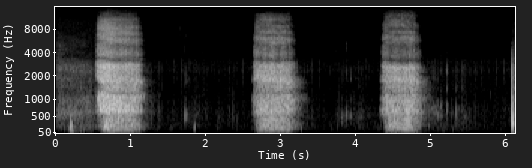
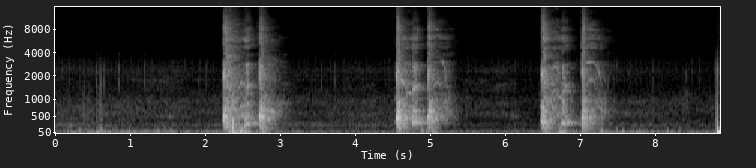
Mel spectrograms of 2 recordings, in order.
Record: {"exhalation_length": "6.1 s", "exhalation_amplitude": 18135, "exhalation_signal_mean_std_ratio": 0.39, "three_cough_length": "8.9 s", "three_cough_amplitude": 11684, "three_cough_signal_mean_std_ratio": 0.32, "survey_phase": "alpha (2021-03-01 to 2021-08-12)", "age": "45-64", "gender": "Male", "wearing_mask": "No", "symptom_none": true, "smoker_status": "Never smoked", "respiratory_condition_asthma": false, "respiratory_condition_other": false, "recruitment_source": "REACT", "submission_delay": "1 day", "covid_test_result": "Negative", "covid_test_method": "RT-qPCR"}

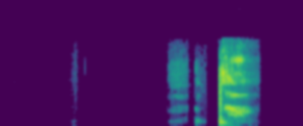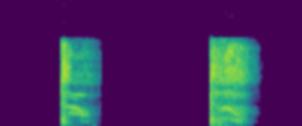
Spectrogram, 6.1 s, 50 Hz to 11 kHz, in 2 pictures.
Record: {"three_cough_length": "6.1 s", "three_cough_amplitude": 26929, "three_cough_signal_mean_std_ratio": 0.28, "survey_phase": "beta (2021-08-13 to 2022-03-07)", "age": "45-64", "gender": "Female", "wearing_mask": "No", "symptom_none": true, "symptom_onset": "11 days", "smoker_status": "Never smoked", "respiratory_condition_asthma": false, "respiratory_condition_other": false, "recruitment_source": "REACT", "submission_delay": "2 days", "covid_test_result": "Negative", "covid_test_method": "RT-qPCR", "influenza_a_test_result": "Negative", "influenza_b_test_result": "Negative"}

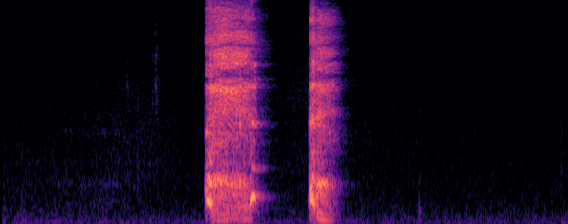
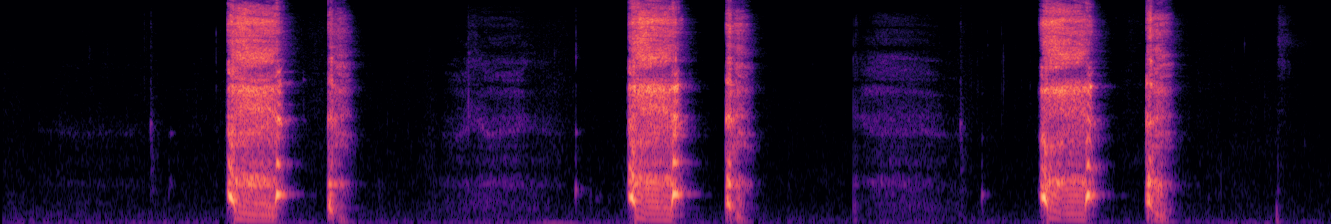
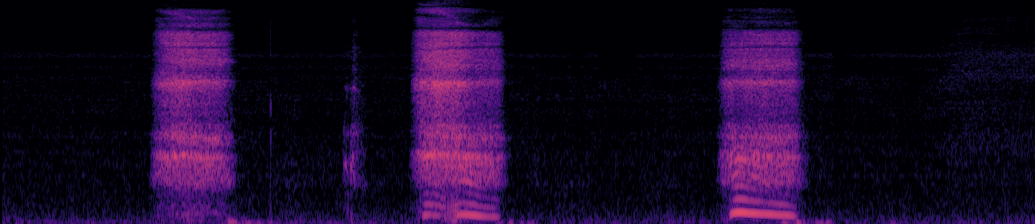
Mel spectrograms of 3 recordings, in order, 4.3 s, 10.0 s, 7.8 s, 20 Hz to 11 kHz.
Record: {"cough_length": "4.3 s", "cough_amplitude": 6462, "cough_signal_mean_std_ratio": 0.29, "three_cough_length": "10.0 s", "three_cough_amplitude": 12895, "three_cough_signal_mean_std_ratio": 0.31, "exhalation_length": "7.8 s", "exhalation_amplitude": 815, "exhalation_signal_mean_std_ratio": 0.42, "survey_phase": "beta (2021-08-13 to 2022-03-07)", "age": "45-64", "gender": "Female", "wearing_mask": "No", "symptom_cough_any": true, "symptom_sore_throat": true, "smoker_status": "Never smoked", "respiratory_condition_asthma": false, "respiratory_condition_other": false, "recruitment_source": "REACT", "submission_delay": "0 days", "covid_test_result": "Negative", "covid_test_method": "RT-qPCR"}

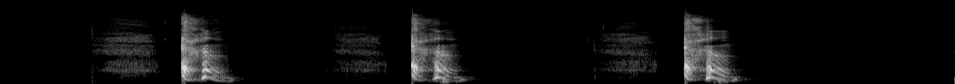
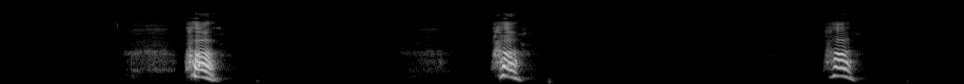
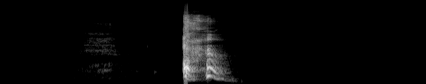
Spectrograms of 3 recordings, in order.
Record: {"three_cough_length": "9.6 s", "three_cough_amplitude": 32768, "three_cough_signal_mean_std_ratio": 0.22, "exhalation_length": "9.6 s", "exhalation_amplitude": 28206, "exhalation_signal_mean_std_ratio": 0.2, "cough_length": "4.3 s", "cough_amplitude": 32768, "cough_signal_mean_std_ratio": 0.17, "survey_phase": "beta (2021-08-13 to 2022-03-07)", "age": "45-64", "gender": "Female", "wearing_mask": "No", "symptom_none": true, "smoker_status": "Ex-smoker", "respiratory_condition_asthma": false, "respiratory_condition_other": false, "recruitment_source": "REACT", "submission_delay": "3 days", "covid_test_result": "Negative", "covid_test_method": "RT-qPCR", "influenza_a_test_result": "Negative", "influenza_b_test_result": "Negative"}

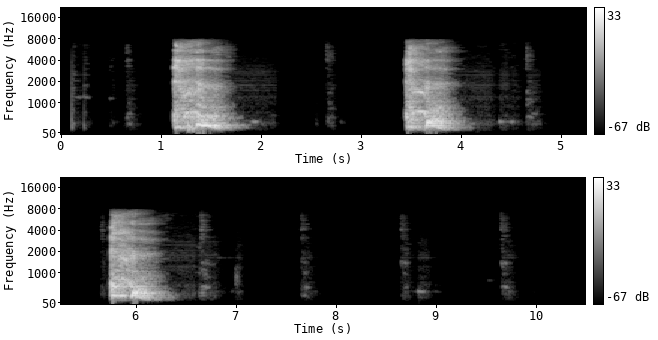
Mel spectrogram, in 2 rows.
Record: {"three_cough_length": "10.5 s", "three_cough_amplitude": 31538, "three_cough_signal_mean_std_ratio": 0.3, "survey_phase": "beta (2021-08-13 to 2022-03-07)", "age": "18-44", "gender": "Female", "wearing_mask": "No", "symptom_none": true, "smoker_status": "Never smoked", "respiratory_condition_asthma": true, "respiratory_condition_other": false, "recruitment_source": "REACT", "submission_delay": "7 days", "covid_test_result": "Negative", "covid_test_method": "RT-qPCR", "influenza_a_test_result": "Negative", "influenza_b_test_result": "Negative"}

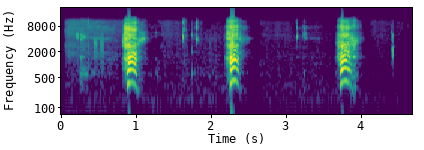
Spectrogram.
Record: {"exhalation_length": "4.7 s", "exhalation_amplitude": 32768, "exhalation_signal_mean_std_ratio": 0.25, "survey_phase": "beta (2021-08-13 to 2022-03-07)", "age": "45-64", "gender": "Female", "wearing_mask": "No", "symptom_none": true, "smoker_status": "Never smoked", "respiratory_condition_asthma": false, "respiratory_condition_other": false, "recruitment_source": "REACT", "submission_delay": "5 days", "covid_test_result": "Negative", "covid_test_method": "RT-qPCR", "influenza_a_test_result": "Negative", "influenza_b_test_result": "Negative"}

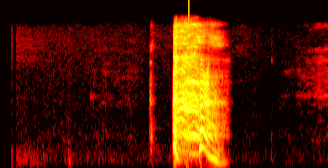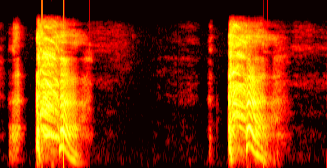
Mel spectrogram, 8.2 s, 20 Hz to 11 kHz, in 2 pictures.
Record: {"three_cough_length": "8.2 s", "three_cough_amplitude": 28493, "three_cough_signal_mean_std_ratio": 0.35, "survey_phase": "beta (2021-08-13 to 2022-03-07)", "age": "18-44", "gender": "Male", "wearing_mask": "No", "symptom_none": true, "symptom_onset": "4 days", "smoker_status": "Never smoked", "respiratory_condition_asthma": false, "respiratory_condition_other": false, "recruitment_source": "REACT", "submission_delay": "2 days", "covid_test_result": "Negative", "covid_test_method": "RT-qPCR", "influenza_a_test_result": "Negative", "influenza_b_test_result": "Negative"}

